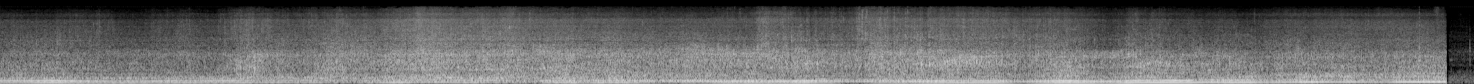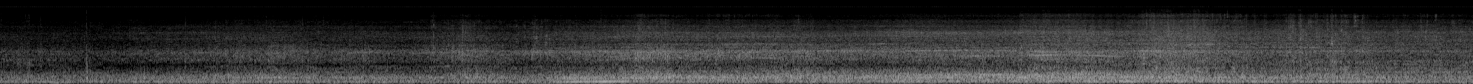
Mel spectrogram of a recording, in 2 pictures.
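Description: Nissan Patrol 4x4's engine working hard close by as the SUV crawls through mud ruts, its pitch wavering as the throttle is fed on and off. About halfway through it cuts off abruptly, and a much quieter off-road vehicle engine carries on farther away.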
